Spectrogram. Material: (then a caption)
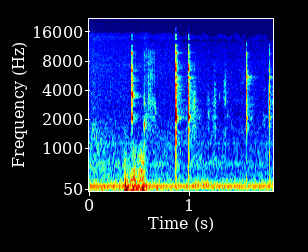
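Caramelized sugar. A spoon cracks the hardened caramel top of a crème brûlée, and the crisp crust is intact as it should be. Six short, bright cracks and taps stand apart over a low steady hum. Each one dies away almost at once.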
